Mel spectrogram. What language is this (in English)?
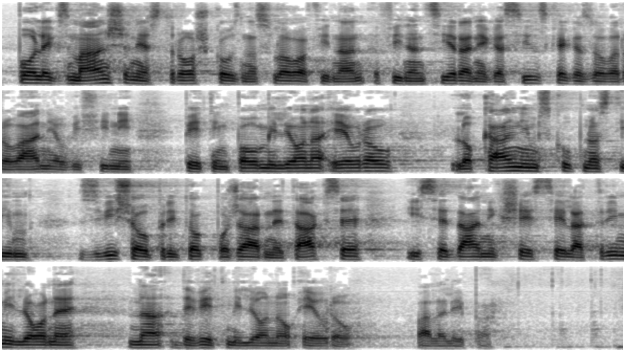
Slovenian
